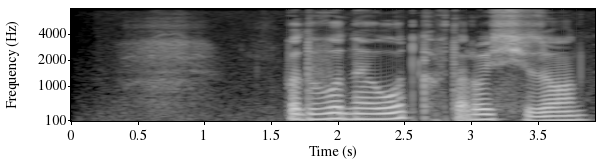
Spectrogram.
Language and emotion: Russian, sad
